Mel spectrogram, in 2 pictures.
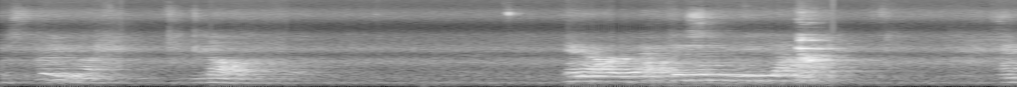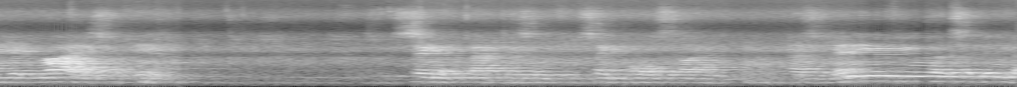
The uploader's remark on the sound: Please excuse the poor audio quality.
